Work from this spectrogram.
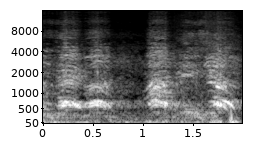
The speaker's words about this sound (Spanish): A las puertas del hotel eh, de Bruselas, donde se aloja el negociador del PSOE, Santos Cerdán, se ha congregado una veintena de personas que lo han increpado con estos gritos.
